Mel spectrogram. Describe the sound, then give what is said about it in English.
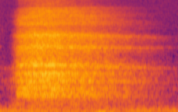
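Deep breathing during a guided relaxation exercise with muscle tensing and an open-mouth exhale: one long, airy rush of breath swells quickly and tapers off over about two seconds, heard alone over a faint low hum. “Take a big breath in, double inhale. Hold the breath, squeeze up the muscles. Open the mouth, double exhale.”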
